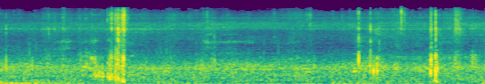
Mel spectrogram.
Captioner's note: glove rips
